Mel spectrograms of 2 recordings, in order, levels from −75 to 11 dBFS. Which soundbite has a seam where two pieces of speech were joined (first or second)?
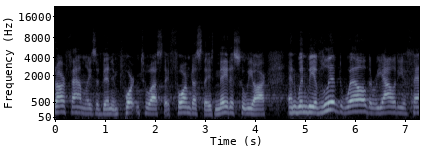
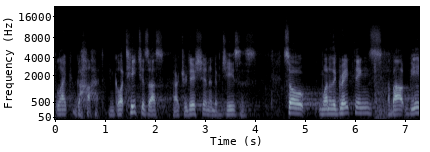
second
